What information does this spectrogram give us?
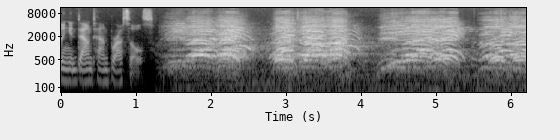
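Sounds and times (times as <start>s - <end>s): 
speech: 0.0s - 2.6s
Kurds protesting and chanting outside the summit venue in Brussels: 1.3s - 6.1s.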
